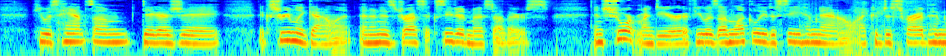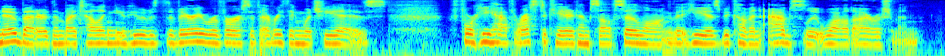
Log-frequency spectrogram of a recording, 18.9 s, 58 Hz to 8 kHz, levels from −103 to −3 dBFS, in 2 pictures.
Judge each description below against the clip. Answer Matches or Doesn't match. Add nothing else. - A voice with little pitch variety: Matches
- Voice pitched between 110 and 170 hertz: Doesn't match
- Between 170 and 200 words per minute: Matches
